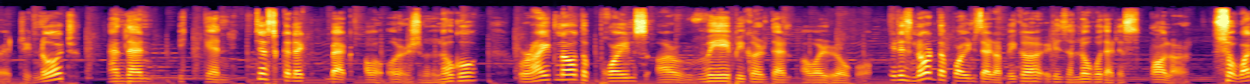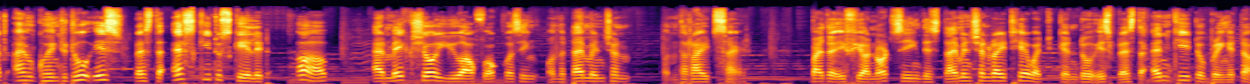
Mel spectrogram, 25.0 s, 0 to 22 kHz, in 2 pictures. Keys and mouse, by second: 0.6 click, 0.8-2.0 drag, 2.6-4.6 drag, 5.1-6.0 drag, 10.7 click, 12.0 ctrl+z, 14.2 s, 20.6 click, 23.5 n, 23.8 n.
